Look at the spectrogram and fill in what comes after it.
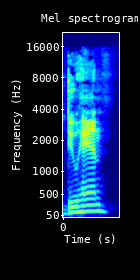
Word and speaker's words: Doohan: James Doohan, and I always thought it was Doohan, but I'm told by Daryl, the Trek nerd Skeels. – And Daryl knows. – And he does know that it's pronounced Doohan, and it always has been.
